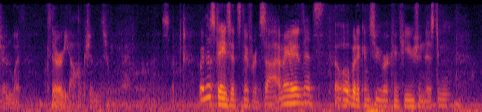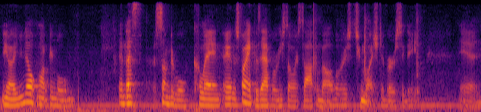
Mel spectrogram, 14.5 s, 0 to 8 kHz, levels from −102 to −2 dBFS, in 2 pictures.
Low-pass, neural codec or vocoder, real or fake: 7.2 kHz; codec, 24 kHz, 0.9 kbps, WavTokenizer, medium music audio release; fake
